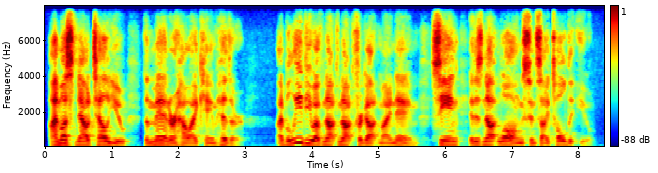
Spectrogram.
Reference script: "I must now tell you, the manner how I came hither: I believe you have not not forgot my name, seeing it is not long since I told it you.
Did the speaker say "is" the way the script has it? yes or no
yes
